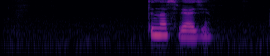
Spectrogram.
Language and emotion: Russian, neutral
